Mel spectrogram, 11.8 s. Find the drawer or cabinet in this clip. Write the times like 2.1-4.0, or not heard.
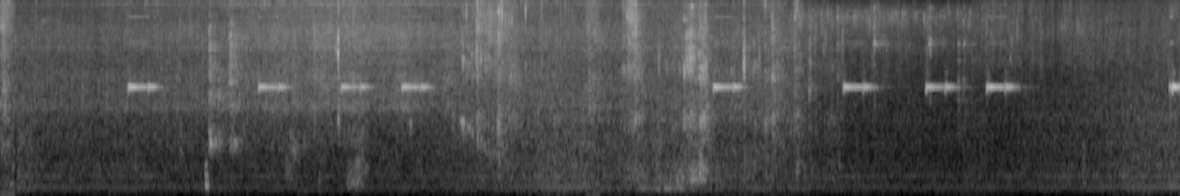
not heard.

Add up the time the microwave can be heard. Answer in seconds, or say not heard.
12 s.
